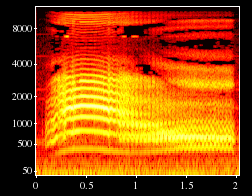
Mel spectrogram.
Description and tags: miaowing blackbird1
Short parts cut out of a blackbird song, played with 15 to 25% of the original speed leading to an amazing effect.
slowed, meow, decelerated, reduced-speed, miaow, birdsong, miaowing, cat, bird, delayed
